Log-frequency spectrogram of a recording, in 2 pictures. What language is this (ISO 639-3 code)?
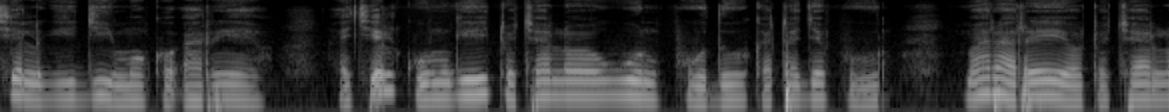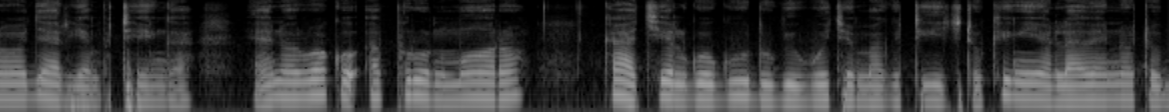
luo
